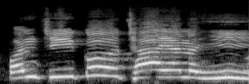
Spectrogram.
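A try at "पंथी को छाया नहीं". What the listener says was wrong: पंछी को छाया, पंछी नहीं पंथी होता है।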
